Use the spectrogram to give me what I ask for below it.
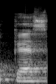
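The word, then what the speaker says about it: cache: सबसे पहले जो मेमोरी मिलेगी आपको वो कैश मेमोरी होगी। प्रोनाउंस करते हैं कैश की तरह, जैसे पैसा होता है ना, कैश मेमोरी।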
